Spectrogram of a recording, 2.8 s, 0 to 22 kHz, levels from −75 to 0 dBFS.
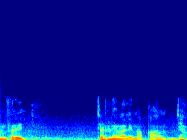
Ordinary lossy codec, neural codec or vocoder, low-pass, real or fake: Opus, 24 kbps; none; 7.2 kHz; real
